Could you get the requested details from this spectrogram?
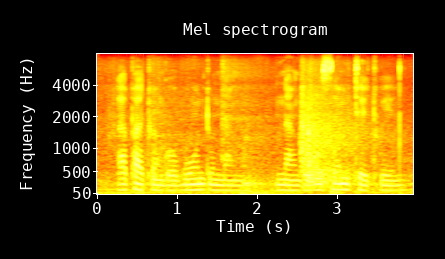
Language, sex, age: Xhosa, male, 24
